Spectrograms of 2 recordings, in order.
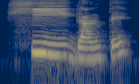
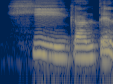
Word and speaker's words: gigante: So you have ganar, Gerardo, the same effect with the G-I, gigante, gigante.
